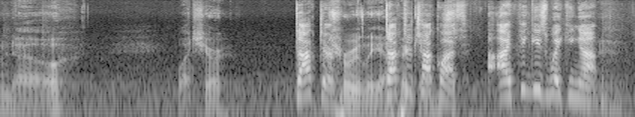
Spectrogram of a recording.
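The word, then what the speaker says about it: Chakwas: Chwaz. Is that how you say your name? Chakawaz with an S. For some reason in my head I always pronounce it chaka with a with no.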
